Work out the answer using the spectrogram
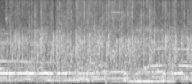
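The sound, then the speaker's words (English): A comedy club audience applauds a comedian with steady, dense clapping that stays at an even, fairly loud level for three seconds. “you guys keep it going for Rhea Butcher. Give her a round of applause, huh?”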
